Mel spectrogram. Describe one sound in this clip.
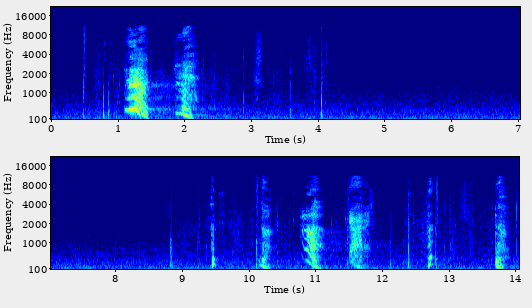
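Hands grab and scrape on stone while climbing.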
